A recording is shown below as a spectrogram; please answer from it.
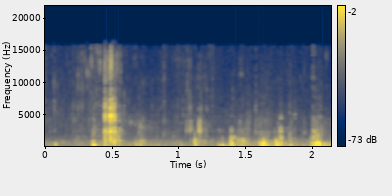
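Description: A person bites into a club gyro sandwich close to the microphone, with one loud bite about half a second in, followed by chewing.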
